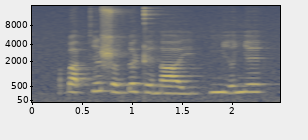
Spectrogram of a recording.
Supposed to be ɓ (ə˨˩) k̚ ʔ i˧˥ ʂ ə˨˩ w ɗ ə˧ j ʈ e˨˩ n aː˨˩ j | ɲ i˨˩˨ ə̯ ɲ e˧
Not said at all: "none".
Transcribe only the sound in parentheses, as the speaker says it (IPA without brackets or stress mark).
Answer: a˨˩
